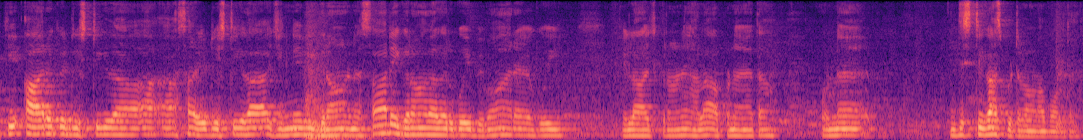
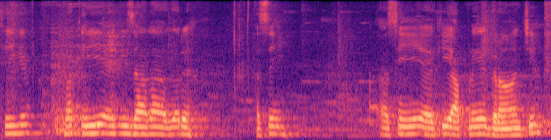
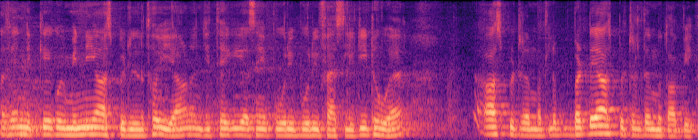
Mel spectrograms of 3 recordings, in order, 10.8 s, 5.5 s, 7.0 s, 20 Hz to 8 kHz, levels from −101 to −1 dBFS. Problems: constant background noise, echo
